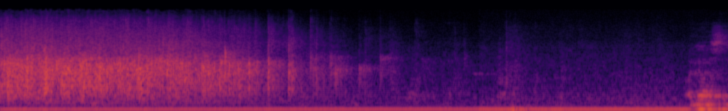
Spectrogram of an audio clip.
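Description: An audience at a public hearing breaks into applause, loud at first and then fading away over several seconds. A steady electrical hum runs underneath, and a voice briefly speaks near the end.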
